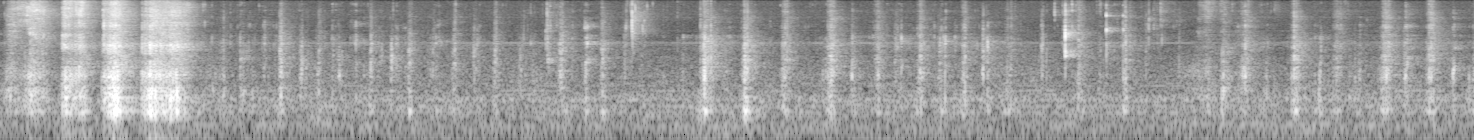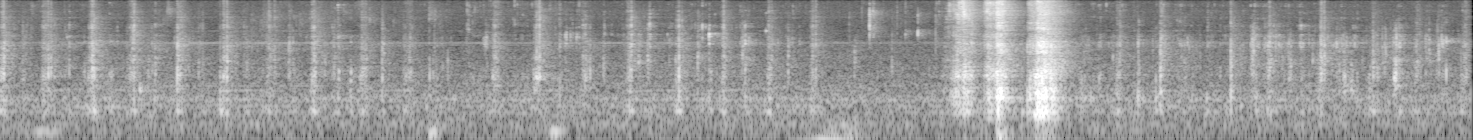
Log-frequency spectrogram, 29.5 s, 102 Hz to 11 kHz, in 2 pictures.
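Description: A person slurping thin wheat noodles twice in close-up, once at the start and again about 25 seconds in, with wet chewing and small mouth clicks in between.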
